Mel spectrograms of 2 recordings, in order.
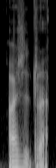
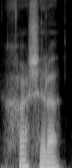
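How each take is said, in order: First: The word begins directly with the vowel. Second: The word begins with an audible H sound. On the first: The speaker calls it right. "sino Ashra" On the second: The speaker calls it wrong. "no se lee Hashra"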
